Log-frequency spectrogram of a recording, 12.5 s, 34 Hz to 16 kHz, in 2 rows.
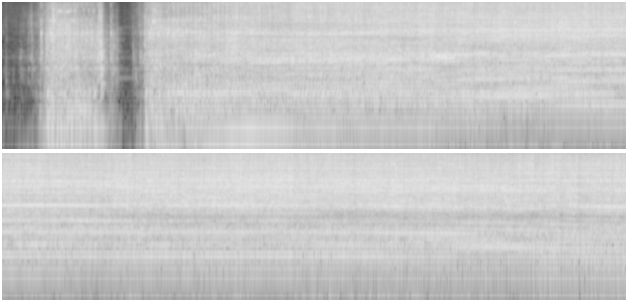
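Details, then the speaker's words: Chinese 43 cc two-stroke brush cutter that started but wouldn't rev and stalled (dusty air filter housing), after disassembly: starts on the pull and holds a steady high buzzing run without stumbling; runs properly. "It works."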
